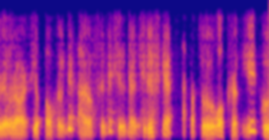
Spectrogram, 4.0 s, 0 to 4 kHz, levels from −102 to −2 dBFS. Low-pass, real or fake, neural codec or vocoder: 3.6 kHz; fake; codec, 16 kHz, 0.5 kbps, FreqCodec, larger model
